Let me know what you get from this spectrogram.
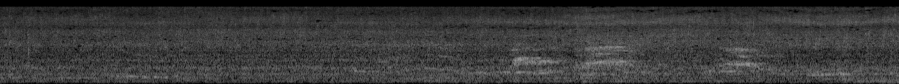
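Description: Chicken pieces sizzling steadily in hot oil in an aluminium karahi while a wooden spatula stirs them and garlic-ginger paste goes in.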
